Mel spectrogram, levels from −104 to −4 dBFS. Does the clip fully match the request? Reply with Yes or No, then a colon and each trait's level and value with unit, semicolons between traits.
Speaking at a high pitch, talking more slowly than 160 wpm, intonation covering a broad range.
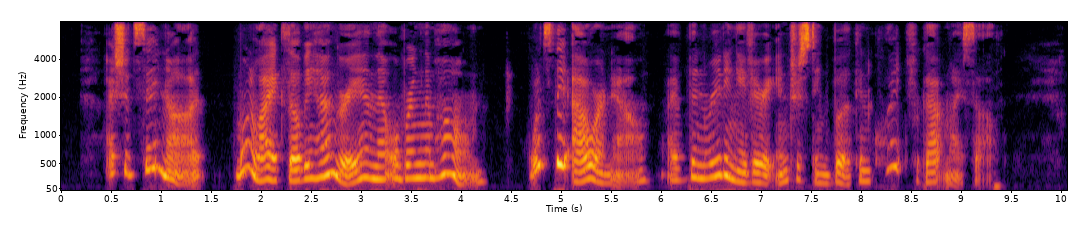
No: high, 245 Hz; average, 180 wpm; wide, 7.0 semitones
